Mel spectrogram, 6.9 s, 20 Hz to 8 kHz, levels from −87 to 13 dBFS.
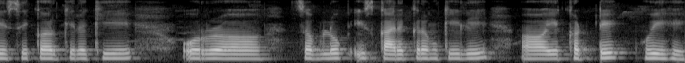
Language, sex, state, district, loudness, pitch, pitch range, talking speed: Hindi, female, Chhattisgarh, Kabirdham, -19 LUFS, 175 Hz, 170-180 Hz, 120 wpm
